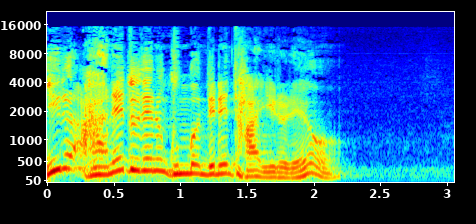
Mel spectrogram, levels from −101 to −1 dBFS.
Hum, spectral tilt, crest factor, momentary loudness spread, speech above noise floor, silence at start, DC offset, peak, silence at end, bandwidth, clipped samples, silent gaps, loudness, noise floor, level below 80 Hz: none; -5.5 dB/octave; 16 dB; 9 LU; 41 dB; 0 s; under 0.1%; 0 dBFS; 0.85 s; 15.5 kHz; under 0.1%; none; -15 LUFS; -57 dBFS; -52 dBFS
